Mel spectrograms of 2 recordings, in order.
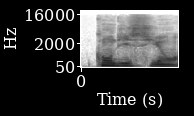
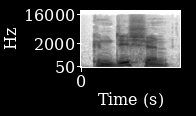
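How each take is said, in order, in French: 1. Il se prononce avec des sons français, et se termine par sion. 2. Il se prononce avec des sons anglais, et se termine par shun. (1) "comment direz-vous condition en anglais?" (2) "au lieu de prononcer sion, on prononce shun"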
